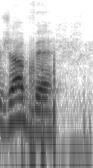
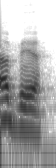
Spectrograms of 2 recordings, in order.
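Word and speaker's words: Yahweh: E é chamado Javé, que é interpretado como quem é e será. Viu? Então, ó, o nome de Deus também, entre os gregos, contém 4 letras, viu? Então, um fala que a pronúncia seria Yahvé. O segundo, esse cristão, né? Chama Clemente de Alexandria. Outro fala Orígenes, né? Que usa Yaé também. Ó, outro Iaó.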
